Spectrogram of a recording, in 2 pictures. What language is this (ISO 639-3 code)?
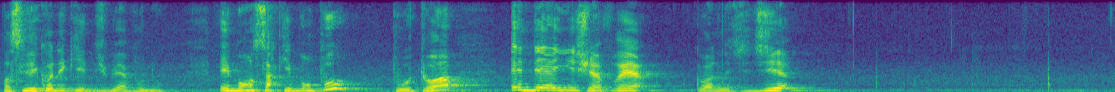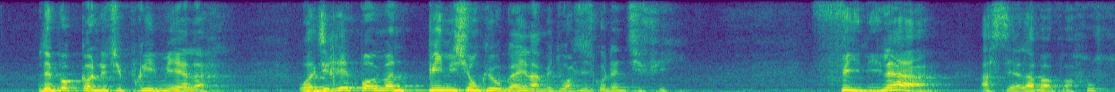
fra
